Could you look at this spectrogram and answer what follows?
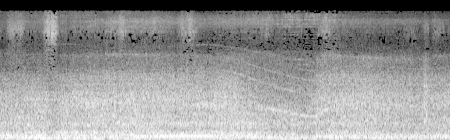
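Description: Double-decker bus driving past close by, its engine humming loudest about three to four seconds in, with a whine that falls in pitch about five to six seconds in as it moves away.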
